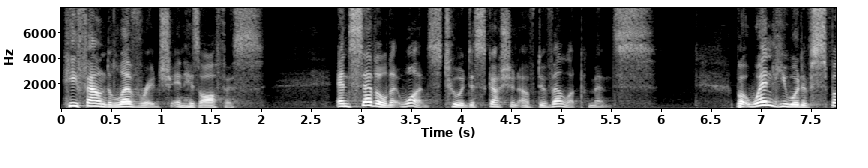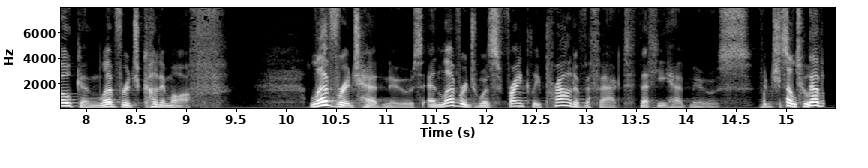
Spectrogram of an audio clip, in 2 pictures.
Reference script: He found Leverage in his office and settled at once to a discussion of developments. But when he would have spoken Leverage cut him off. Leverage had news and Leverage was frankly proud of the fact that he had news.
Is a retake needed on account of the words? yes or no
yes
